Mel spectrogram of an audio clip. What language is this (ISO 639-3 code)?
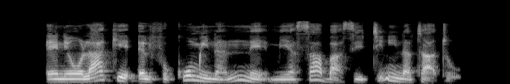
swa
